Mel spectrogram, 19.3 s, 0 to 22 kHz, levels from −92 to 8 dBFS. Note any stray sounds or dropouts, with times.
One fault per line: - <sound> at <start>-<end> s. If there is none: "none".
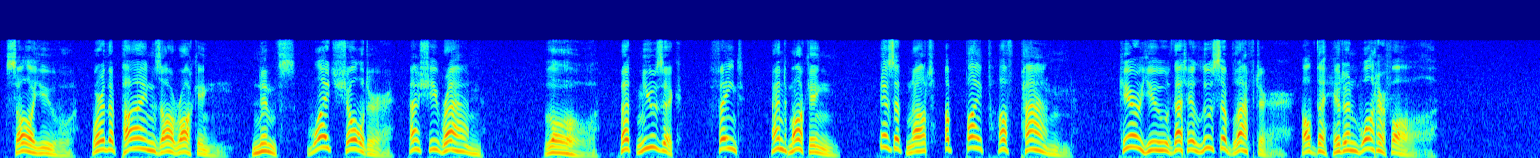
none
